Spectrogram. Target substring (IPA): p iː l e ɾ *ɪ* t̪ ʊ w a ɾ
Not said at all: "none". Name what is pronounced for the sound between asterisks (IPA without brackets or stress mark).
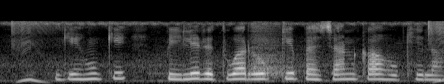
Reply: ɪ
